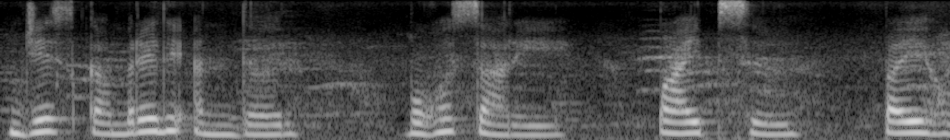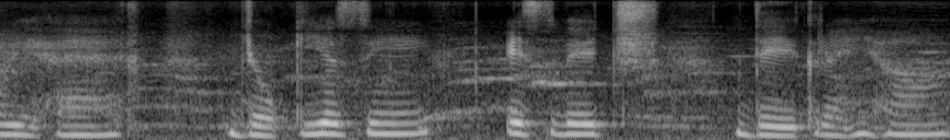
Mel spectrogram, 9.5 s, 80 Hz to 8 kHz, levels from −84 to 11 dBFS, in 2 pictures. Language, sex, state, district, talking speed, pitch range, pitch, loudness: Punjabi, female, Punjab, Kapurthala, 115 wpm, 200-230 Hz, 215 Hz, -18 LUFS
